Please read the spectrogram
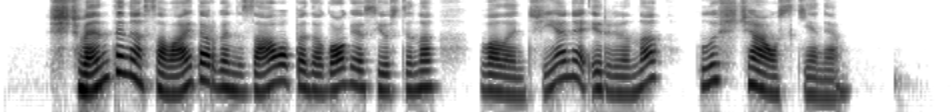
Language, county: Lithuanian, Panevėžys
